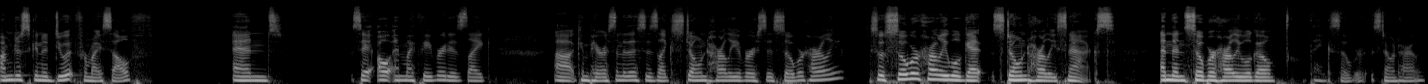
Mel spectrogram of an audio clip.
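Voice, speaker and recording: This woman has a medium pitch and a dark, mellow tone, talking at a fairly quick pace with fairly even intonation. The recording is very clean, with a silent background. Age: 20s. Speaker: sex educator. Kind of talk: casual chat. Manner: loud.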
